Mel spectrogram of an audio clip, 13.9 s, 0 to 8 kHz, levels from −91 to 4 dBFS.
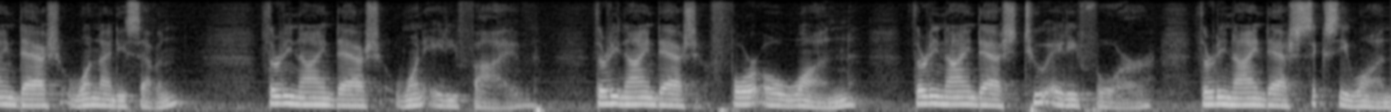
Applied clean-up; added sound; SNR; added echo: none; none; none; none.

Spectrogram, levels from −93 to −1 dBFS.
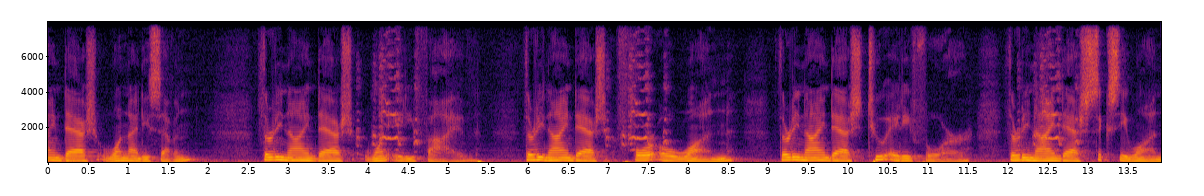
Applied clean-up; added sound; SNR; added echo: none; Chicken, rooster; 15 dB; none.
